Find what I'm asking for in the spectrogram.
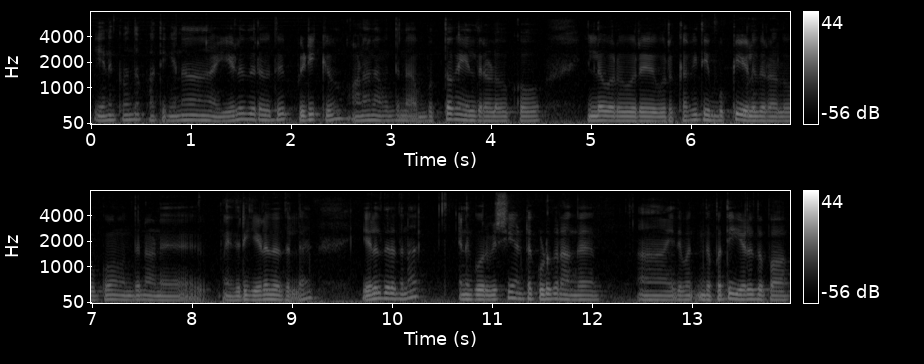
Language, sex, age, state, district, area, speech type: Tamil, male, 18-30, Tamil Nadu, Viluppuram, urban, spontaneous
